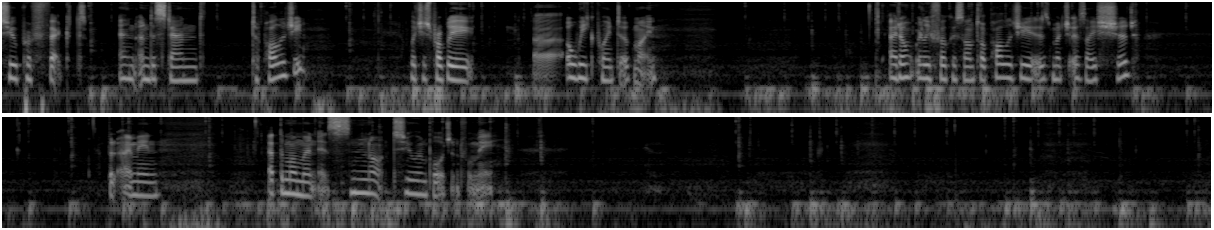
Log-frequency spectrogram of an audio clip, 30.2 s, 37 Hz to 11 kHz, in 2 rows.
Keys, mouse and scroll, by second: 1.6 middle click, 4.6 middle click, 5.4 ctrl+r, 9.6 middle click, 11.6 ctrl+r, 12.9 right click, 13.5-14.5 middle drag, 17.9 middle click, 18.5 Tab, 19.2 Tab, 21.7 middle click, 22.2 middle click, 24.7 middle click, 26.0 middle click, 27.7 right click, 28.6-30.0 middle drag.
